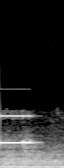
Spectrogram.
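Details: lifePOINT PLUS defibrillator switched into AED mode during equipment demonstration: steady high-pitched electronic alarm tone, then fading into room noise; defibrillator alarm.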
